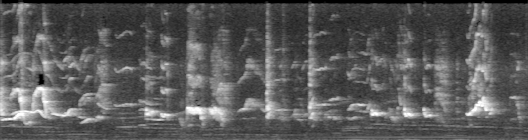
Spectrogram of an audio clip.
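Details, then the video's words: Oriental magpie-robin in full song, played to train and rile up other magpie-robins: bursts of sharp whistles, chirps and scratchy trills in quick succession, separated by short pauses, over a faint steady hum. "Pancingan kacer gacor nembak untuk melatih kacer"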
